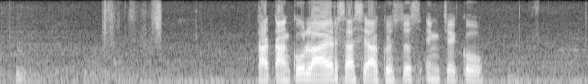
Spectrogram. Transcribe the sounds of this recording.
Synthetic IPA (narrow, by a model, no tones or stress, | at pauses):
kakaŋkulaɪrsasiaɡ̥ṳst̪ʊsɪŋt͡ʃeko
